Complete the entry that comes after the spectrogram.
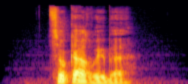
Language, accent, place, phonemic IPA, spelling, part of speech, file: German, Germany, Berlin, /ˈt͡sʊkɐˌʁyːbə/, Zuckerrübe, noun, De-Zuckerrübe.ogg
- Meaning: sugar beet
